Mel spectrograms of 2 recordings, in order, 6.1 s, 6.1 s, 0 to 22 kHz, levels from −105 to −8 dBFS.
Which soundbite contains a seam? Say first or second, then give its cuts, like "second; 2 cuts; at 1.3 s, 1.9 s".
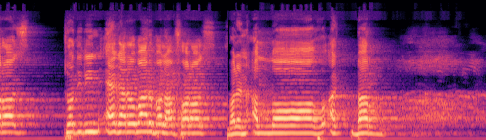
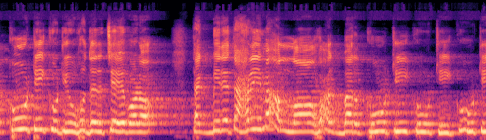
first; 1 cut; at 2.7 s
